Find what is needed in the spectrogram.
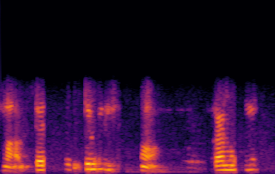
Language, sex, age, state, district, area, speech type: Marathi, female, 60+, Maharashtra, Kolhapur, urban, conversation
